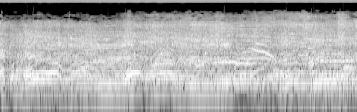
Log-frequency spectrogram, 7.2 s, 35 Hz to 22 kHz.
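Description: Loud, high-pitched 125cc motocross bike engines, one a 2024 GasGas 125, rev continuously on a track at Païta, New Caledonia, their pitch climbing and dropping repeatedly as riders throttle up and ease off, with several engines overlapping.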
